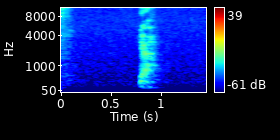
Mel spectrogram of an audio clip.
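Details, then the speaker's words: Single brief, rough snort from a pet sleeping in the room, against quiet room noise: snoring. "and if you hear that's the snoring again she is really snoring"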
